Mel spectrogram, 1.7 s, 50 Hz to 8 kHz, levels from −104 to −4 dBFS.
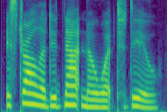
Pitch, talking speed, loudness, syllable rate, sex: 215 Hz, 250 wpm, -17 LUFS, 5.9 syllables/s, female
